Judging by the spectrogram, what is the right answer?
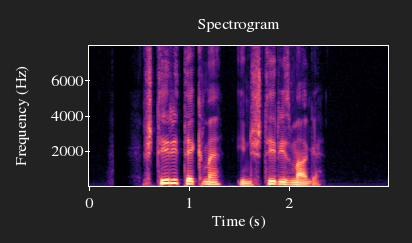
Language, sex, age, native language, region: Slovenian, male, 18-29, Slovenian, Central Slovenia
